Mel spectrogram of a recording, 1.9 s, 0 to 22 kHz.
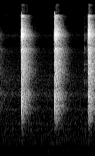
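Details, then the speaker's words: Focused (not radial) shockwave therapy applicator firing on the operator's own hand while parameters are varied after 29 shots; three sharp, loud snapping pulses about two-thirds of a second apart; shockwave therapy device firing. "so now I'm starting the same and now I'm varying all the parameters so you can see uh I'm wearing all the parameter now you can see so I just started you can see I'm feeling that in my hand"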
